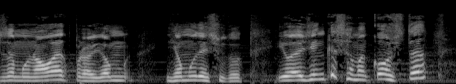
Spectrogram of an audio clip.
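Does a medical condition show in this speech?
Yes: spastic quadriplegic cerebral palsy; control of speech retained, good communicative ability.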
